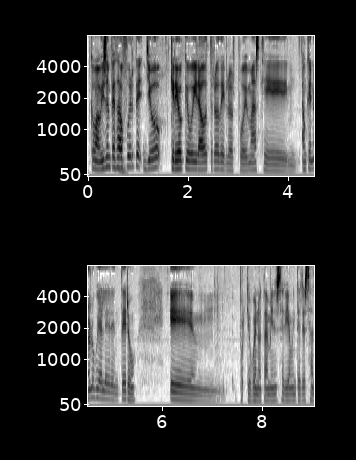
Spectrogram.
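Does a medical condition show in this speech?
No.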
